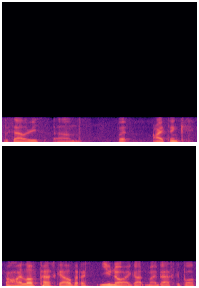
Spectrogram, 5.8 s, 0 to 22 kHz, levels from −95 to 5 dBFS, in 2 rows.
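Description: From 1.34 to 1.76 s, just before "I think oh I", the room background drops out and a flat, featureless hiss about 3 dB quieter fills in. That's comfort noise in place of the background, likely from discontinuous transmission swapping the real room sound for synthetic noise during the pause.

At 1.74 to 1.76 s the next sound starts abruptly, missing its soft beginning. That's an onset clipped by the voice detector, likely because the detector was about 20 ms late to resume sending.

The same comfort noise returns from 1.94 to 2.27 s, about 2 dB down, and again from 2.87 to 2.99 s, between "I think" and "oh I love", where the drop is bigger, about 7 dB. All of it sits in a band that stops at 4 kHz, which fits a G.711 call path.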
